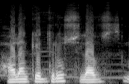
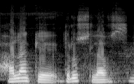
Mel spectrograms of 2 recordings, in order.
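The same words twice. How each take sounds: No difference in how they are said.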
